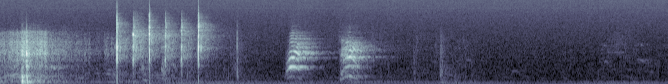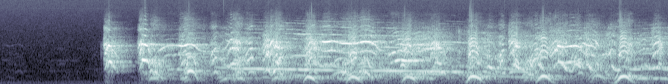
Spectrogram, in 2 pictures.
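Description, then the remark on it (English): A few sharp clicks and short yips, a pause, then a loud chorus of dogs barking, yelping and whimpering excitedly over one another until the end, as a record is played for them. “Down, Strudelmeier. Take the record off. Well, it's too bad. They get too emotional.”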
